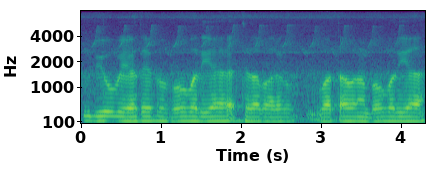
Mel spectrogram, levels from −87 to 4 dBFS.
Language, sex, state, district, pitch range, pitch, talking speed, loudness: Punjabi, male, Punjab, Kapurthala, 110-115 Hz, 115 Hz, 180 wpm, -17 LUFS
